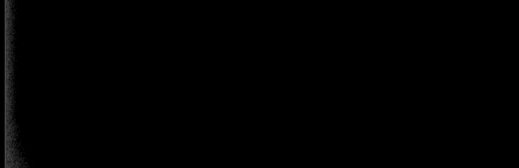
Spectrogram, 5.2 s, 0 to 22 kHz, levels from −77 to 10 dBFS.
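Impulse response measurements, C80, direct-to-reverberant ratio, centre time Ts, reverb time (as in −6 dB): 10.0 dB, −0.5 dB, 27 ms, 0.65 s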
